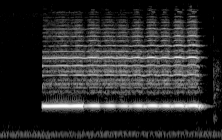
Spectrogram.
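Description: A single recorder B flat note is held steadily for about two seconds, pure and breathy, close up with no other sounds.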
